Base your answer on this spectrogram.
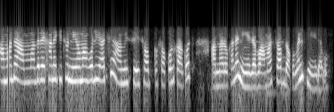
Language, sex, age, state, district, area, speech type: Bengali, female, 30-45, West Bengal, Paschim Medinipur, rural, conversation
